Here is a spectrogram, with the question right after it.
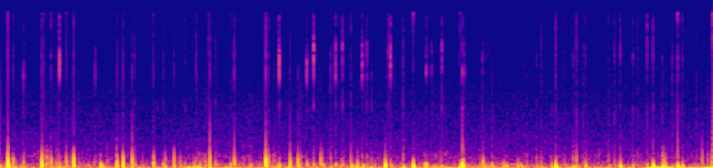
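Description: Long red nails tap rapidly on a small, hollow, partly filled clear glass bottle with a thick base. The result is a quick, irregular series of soft, dull clicks that die away almost at once, with most of their weight low and a faint steady hum underneath.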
